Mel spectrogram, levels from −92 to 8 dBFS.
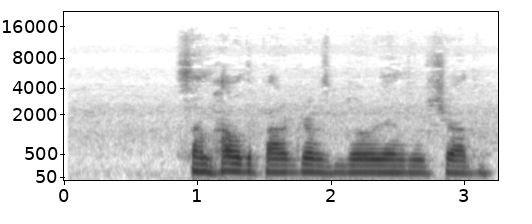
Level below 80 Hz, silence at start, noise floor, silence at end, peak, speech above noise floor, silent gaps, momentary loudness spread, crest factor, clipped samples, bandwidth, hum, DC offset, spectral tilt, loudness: -56 dBFS; 0.85 s; -56 dBFS; 0.05 s; -2 dBFS; 39 dB; none; 5 LU; 18 dB; under 0.1%; 9.8 kHz; none; under 0.1%; -8 dB/octave; -18 LUFS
